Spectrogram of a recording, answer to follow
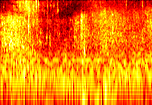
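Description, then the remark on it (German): A boat rocks gently on lapping waves at the coast of Tasmania, with soft splashes and squishy knocks of the hull over a steady low rumble, continuous. “Leicht schwankt es auf den auslaufenden Wogen hin und her und lädt uns ein, an Bord zu kommen.”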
